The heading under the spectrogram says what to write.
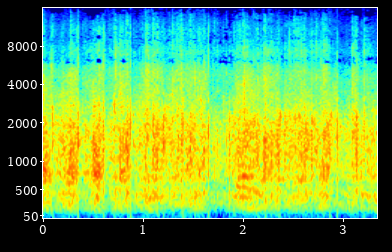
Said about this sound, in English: Oh, that deserves a round of applause.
